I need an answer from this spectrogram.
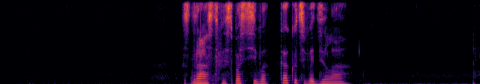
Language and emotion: Russian, positive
